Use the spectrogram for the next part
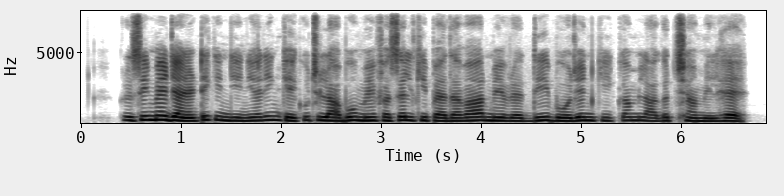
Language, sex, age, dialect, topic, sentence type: Hindi, female, 25-30, Hindustani Malvi Khadi Boli, agriculture, statement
